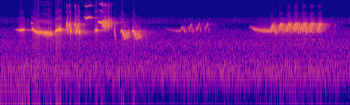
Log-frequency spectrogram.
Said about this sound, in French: Le rouge-queue à front blanc, arrivé il y a à peine une semaine, est en premier plan. Il fait encore nuit et il chante près du lampadaire sa petite phrase enjouée.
